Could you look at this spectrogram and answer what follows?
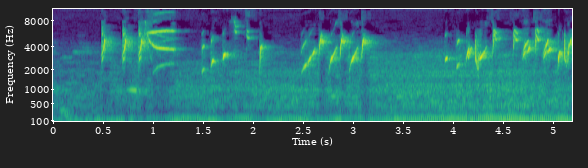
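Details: Goldfinch song full of high, tinkling twitters: quick chirps, ringing notes and bouncing rising phrases follow one another almost without pause over a low steady hum.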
